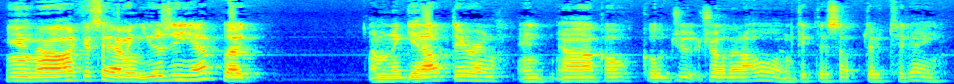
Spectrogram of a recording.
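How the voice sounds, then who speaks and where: A man's voice: fairly high pitch, steady tone, brisk. A man giving a casual, unscripted product review in an informal, folksy, rambling way, often repeating his words.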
